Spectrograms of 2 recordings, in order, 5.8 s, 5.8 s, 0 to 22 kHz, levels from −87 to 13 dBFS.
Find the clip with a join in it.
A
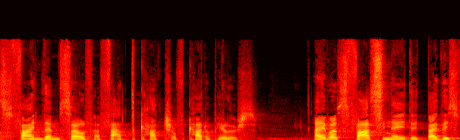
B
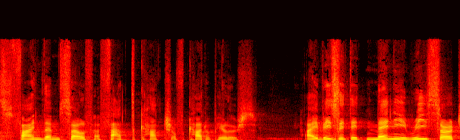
B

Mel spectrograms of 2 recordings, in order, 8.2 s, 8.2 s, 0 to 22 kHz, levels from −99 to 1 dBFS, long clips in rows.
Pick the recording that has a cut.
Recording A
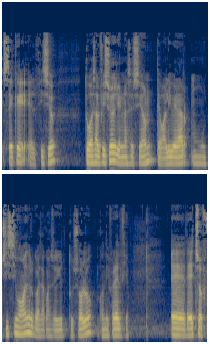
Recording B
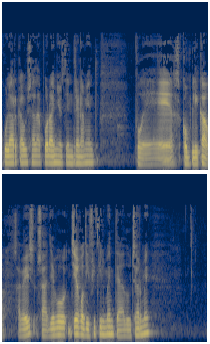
A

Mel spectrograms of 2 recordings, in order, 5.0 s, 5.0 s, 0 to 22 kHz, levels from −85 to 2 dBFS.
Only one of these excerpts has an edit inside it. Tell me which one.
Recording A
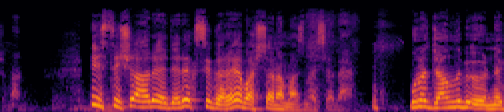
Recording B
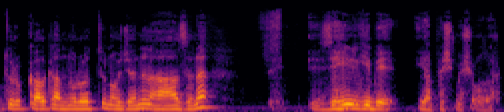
A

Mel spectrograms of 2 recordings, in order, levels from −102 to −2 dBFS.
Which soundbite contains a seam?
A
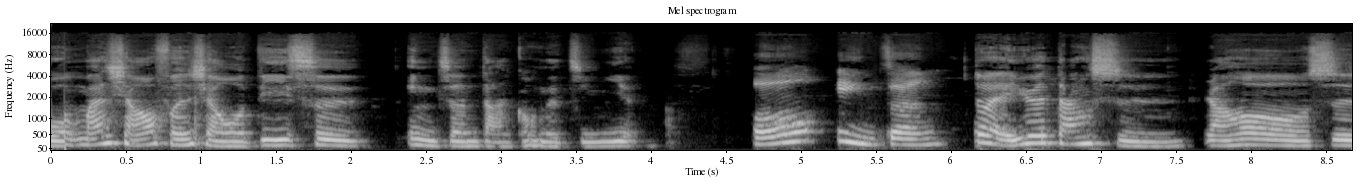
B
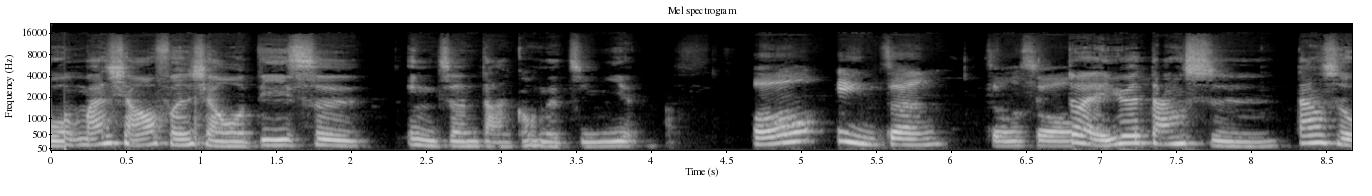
A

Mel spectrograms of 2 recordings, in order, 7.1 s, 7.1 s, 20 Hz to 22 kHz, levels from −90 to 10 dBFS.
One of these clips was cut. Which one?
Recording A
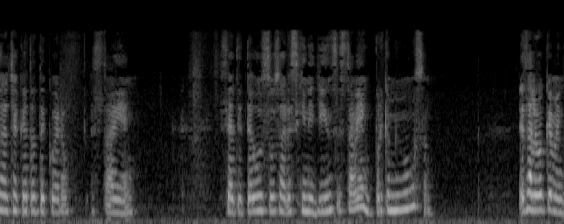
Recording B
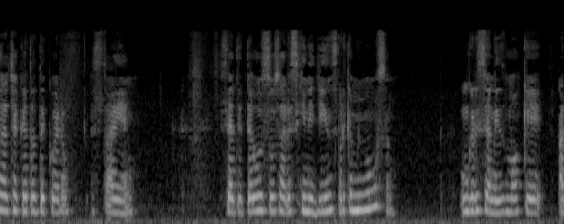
B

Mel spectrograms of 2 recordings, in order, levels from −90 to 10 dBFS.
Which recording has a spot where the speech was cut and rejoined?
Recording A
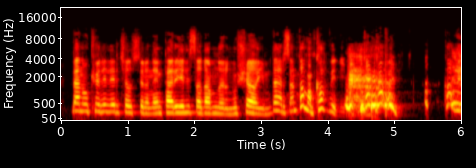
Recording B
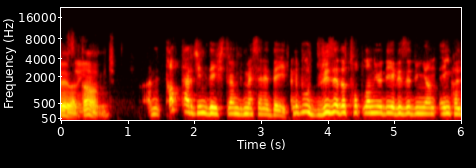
B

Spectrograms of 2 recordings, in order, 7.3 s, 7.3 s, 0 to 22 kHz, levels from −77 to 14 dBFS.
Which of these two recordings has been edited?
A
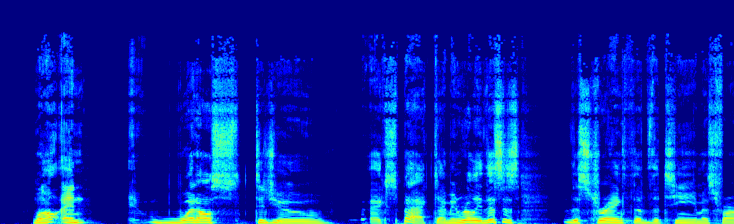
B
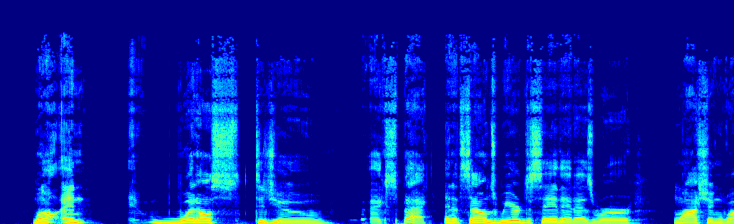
B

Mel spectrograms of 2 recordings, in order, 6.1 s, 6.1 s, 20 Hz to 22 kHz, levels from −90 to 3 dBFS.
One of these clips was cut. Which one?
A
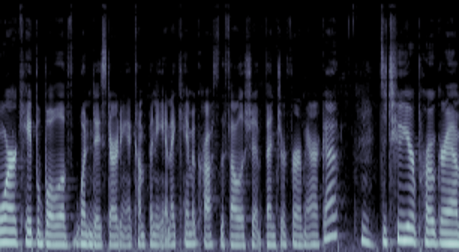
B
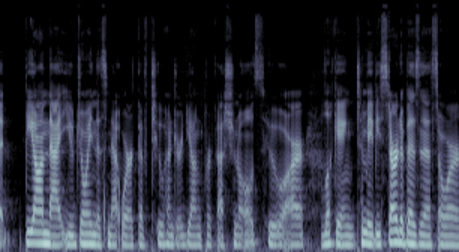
B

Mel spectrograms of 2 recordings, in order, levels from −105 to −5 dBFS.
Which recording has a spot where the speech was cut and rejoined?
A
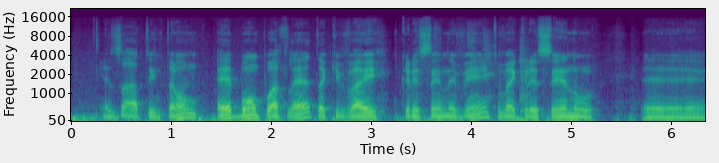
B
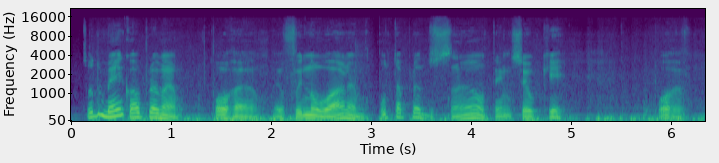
B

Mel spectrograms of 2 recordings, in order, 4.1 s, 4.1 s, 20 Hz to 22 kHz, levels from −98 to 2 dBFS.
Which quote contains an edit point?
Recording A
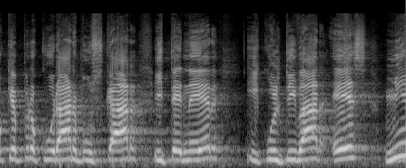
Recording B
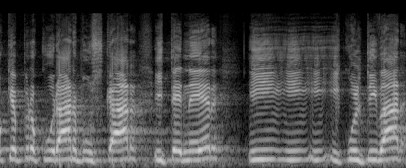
A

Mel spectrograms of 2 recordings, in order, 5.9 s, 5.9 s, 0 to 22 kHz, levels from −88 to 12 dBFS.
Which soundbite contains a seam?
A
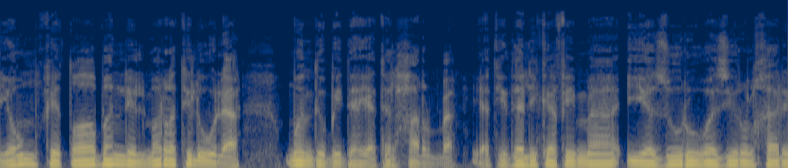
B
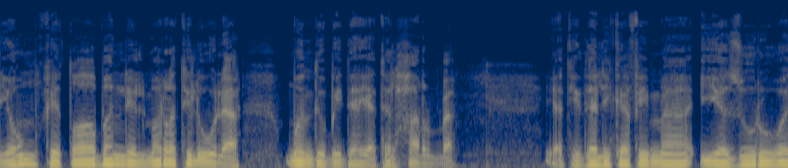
A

